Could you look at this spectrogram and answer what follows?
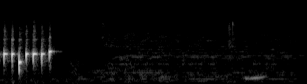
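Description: Incoming call ringing on a computer messenger, a rapid burst of about eight short electronic tones lasting half a second, followed by near silence with faint clicks.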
